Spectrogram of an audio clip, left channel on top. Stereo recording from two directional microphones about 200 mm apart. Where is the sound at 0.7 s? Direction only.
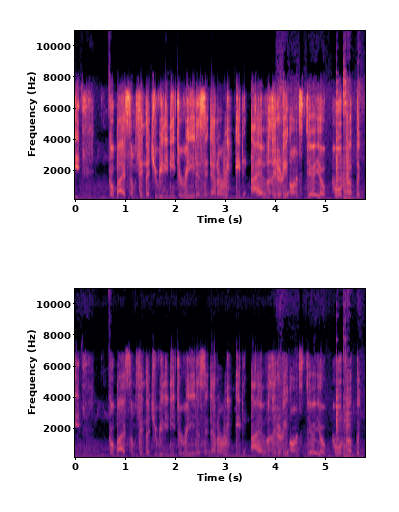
45° left (ahead or behind).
